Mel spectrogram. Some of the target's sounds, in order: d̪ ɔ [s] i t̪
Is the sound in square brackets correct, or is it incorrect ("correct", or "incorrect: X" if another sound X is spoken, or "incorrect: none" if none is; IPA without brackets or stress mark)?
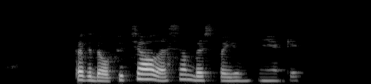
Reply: incorrect: f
